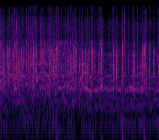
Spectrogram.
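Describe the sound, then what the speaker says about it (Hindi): A crowd at an awards show in Haryana applauds loudly, with sharp, uneven hand claps standing out over a busy background of crowd noise and chatter. "जोरदार तालियों के साथ स्वागत कीजिए इनका"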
